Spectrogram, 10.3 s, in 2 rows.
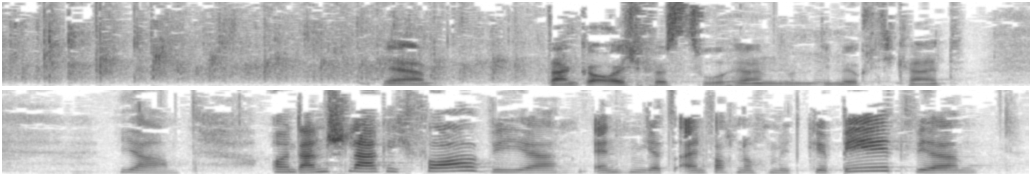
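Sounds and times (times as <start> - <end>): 
audience applause: 0.0 - 3.7
speech: 1.8 - 4.9, 5.7 - 10.2.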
